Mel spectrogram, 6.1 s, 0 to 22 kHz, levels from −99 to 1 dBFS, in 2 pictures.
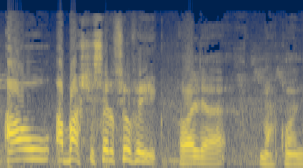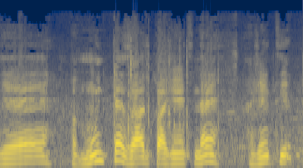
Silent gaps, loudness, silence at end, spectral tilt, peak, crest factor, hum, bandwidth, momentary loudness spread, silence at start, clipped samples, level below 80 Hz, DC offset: none; -12 LUFS; 0 s; -5 dB/octave; 0 dBFS; 12 dB; none; 16 kHz; 10 LU; 0 s; 0.2%; -48 dBFS; under 0.1%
